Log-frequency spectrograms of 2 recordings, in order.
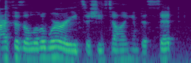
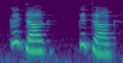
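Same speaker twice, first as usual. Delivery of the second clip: parrot voice; 9 semitones higher, 7 dB louder than usual. Acted. Parrot repeats praise.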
